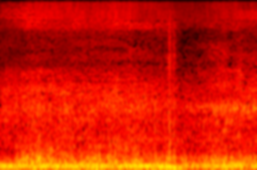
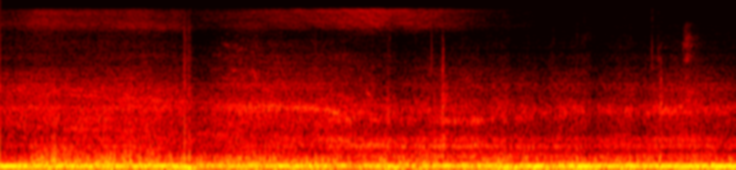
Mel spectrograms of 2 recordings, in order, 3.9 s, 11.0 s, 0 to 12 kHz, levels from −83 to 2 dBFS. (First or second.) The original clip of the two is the second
